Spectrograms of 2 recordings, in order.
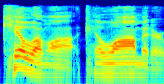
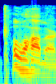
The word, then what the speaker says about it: kilometer: So for example, we have the millimeter and we have the kilometer. We pronounce it kilometer, not kilometer.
